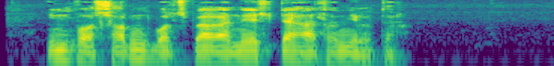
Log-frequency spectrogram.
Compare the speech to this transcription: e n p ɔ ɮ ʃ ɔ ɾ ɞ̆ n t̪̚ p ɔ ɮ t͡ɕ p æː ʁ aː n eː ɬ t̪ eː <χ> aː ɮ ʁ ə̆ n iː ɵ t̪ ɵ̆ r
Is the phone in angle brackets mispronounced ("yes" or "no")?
no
